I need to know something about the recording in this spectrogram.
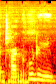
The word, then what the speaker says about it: charcuterie: I need to make a charcuterie board.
